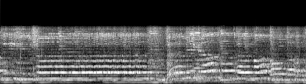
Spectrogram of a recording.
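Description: A man singing a slow Serbian spiritual song in long held notes, accompanied by his own nylon-string classical guitar.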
